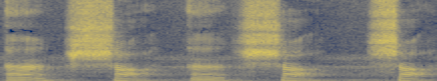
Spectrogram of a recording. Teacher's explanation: I don't pronounce the letter N here because I have consonant letter, it is not vowel letter.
